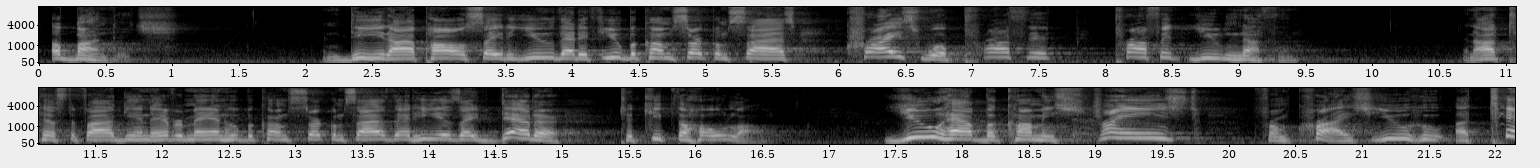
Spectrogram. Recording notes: Recorded live at The Fellowship at Two Rivers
